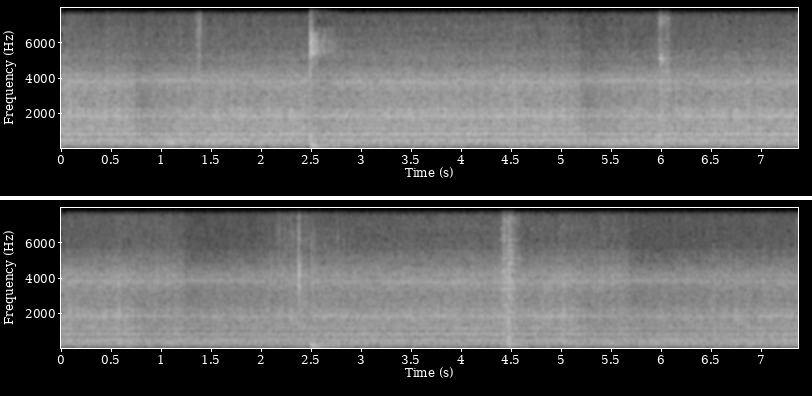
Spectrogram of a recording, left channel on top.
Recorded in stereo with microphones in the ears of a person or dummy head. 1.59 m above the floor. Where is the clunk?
I don't hear a clunk.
